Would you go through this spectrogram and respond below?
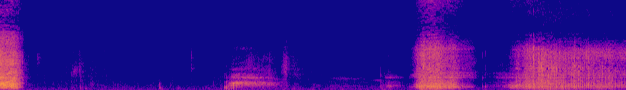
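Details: Adult with a severe head cold, recorded in real time: sharp inhaled catches followed by several forceful, explosive, wet sneezes; sneezing.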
